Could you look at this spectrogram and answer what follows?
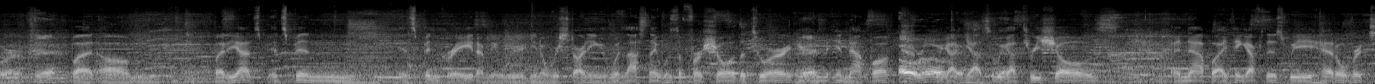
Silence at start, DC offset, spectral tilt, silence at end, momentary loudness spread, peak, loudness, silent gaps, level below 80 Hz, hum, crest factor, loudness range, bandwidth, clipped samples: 0 s; under 0.1%; -5 dB/octave; 0 s; 7 LU; -6 dBFS; -23 LUFS; none; -40 dBFS; none; 18 dB; 4 LU; 17.5 kHz; under 0.1%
